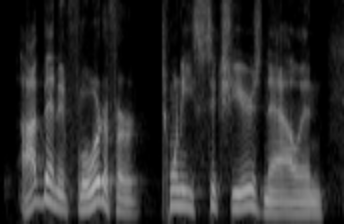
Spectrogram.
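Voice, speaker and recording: Speaking in a slight Southern Maryland accent, a man sounds animated, with ordinary pitch variation. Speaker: podcast host. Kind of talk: casual interview.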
